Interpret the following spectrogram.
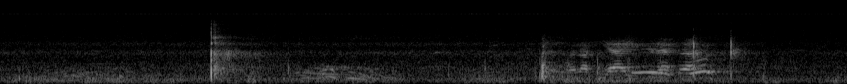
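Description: A single sharp knock about two seconds in, then men's voices calling out, with a few smaller knocks in the second half.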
